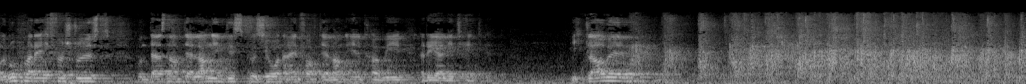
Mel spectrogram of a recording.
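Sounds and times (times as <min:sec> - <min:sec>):
speech: 0:00.0 - 0:05.1, 0:05.7 - 0:07.0
audience clapping at a presentation about long trucks: 0:06.3 - 0:10.2.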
